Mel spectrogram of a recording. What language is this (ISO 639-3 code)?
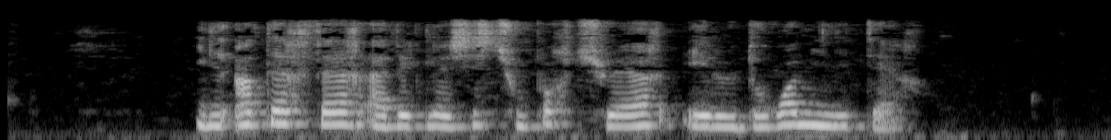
fra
